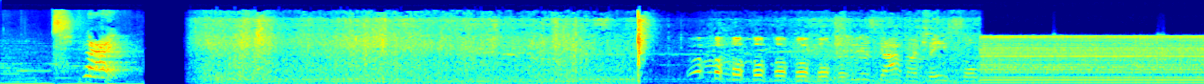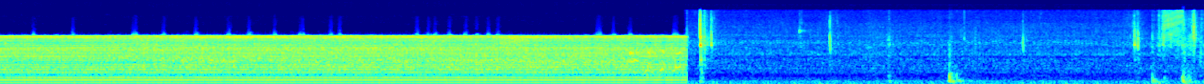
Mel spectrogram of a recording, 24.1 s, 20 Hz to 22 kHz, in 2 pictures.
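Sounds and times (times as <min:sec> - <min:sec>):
steady buzzing hum: 0:09.7 - 0:18.9.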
